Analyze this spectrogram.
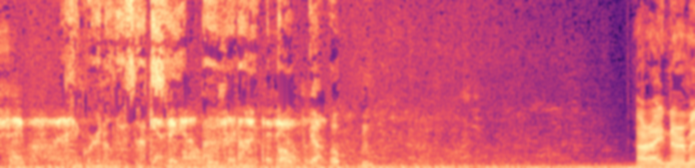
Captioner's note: whispering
